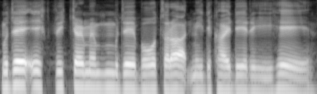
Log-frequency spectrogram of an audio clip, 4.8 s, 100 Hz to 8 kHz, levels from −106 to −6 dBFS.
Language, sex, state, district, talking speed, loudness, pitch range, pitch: Hindi, male, Arunachal Pradesh, Lower Dibang Valley, 150 wpm, -18 LUFS, 120-135 Hz, 130 Hz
